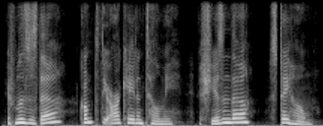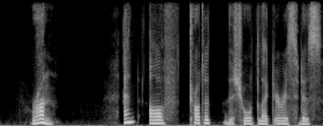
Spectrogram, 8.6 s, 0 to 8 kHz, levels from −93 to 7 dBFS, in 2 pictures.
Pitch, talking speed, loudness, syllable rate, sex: 205 Hz, 175 wpm, -19 LUFS, 5.5 syllables/s, female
